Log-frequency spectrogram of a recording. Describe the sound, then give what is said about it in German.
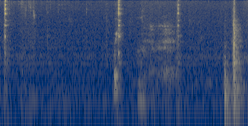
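A small cooking pot taken off the stove gives a few short metallic clinks and knocks, separated by quiet gaps. “Der Topf hier mal vom Herd. Der kleine Topf da raus.”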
